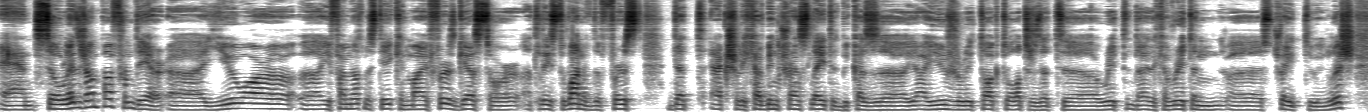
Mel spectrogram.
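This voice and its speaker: In a Serbian accent, the speaker keeps a moderate pace with hardly any pauses and fairly even intonation, on a very clean recording with a silent background. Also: man, fairly high pitch for a man. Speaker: podcast host. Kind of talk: interview.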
